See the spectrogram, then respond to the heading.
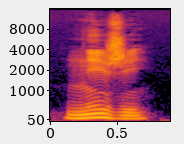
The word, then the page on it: neiger: France; [nɛ.ʒe]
